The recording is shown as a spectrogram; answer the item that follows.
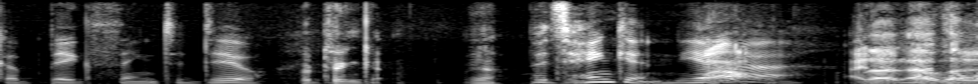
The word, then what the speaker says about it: Patinkin: by Regis filin and Regis like pronounced his name wrong like panakin because that's what it looks like honestly and so I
